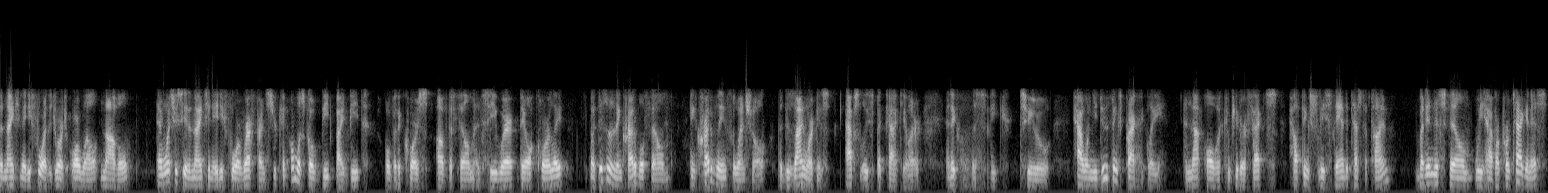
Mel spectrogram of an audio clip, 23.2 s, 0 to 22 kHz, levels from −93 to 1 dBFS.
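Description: AMR narrowband mobile codec damage runs through the whole clip: the speech is squeezed into a 300 Hz to 3.6 kHz band, and heavy low-rate coding, which fits a mode around 5.9 kbps, leaves the voice buzzy and synthetic, its pulse-driven vocal-tract model straining to follow.

Lost AMR speech frames hit at 14.38–14.93 s, where 320 ms of gaps are scattered over 480 ms with runs up to 120 ms. Shorter losses follow at 17.04 s and 19.68 s (80 ms each) and 21.98 s (40 ms). The decoder repeats the last good settings at falling gain, so the sound smears, warbles and fades, then returns rough.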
